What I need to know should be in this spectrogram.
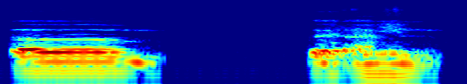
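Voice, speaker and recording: A man's voice: lowish voice, little pitch movement, extremely slow, a crowd in the background. A man from Lebanon, a consultant, chatting casually and rambling with lots of fillers and restarts. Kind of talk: casual conversation. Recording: echoey room, mic far off.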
